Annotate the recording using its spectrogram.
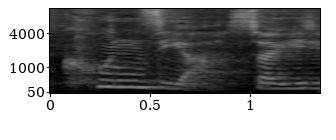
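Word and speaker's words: Kunzea: thousands of years here in Australia and it's Quincy er so you pronounce it Quincy yeah so we were so excited when this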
